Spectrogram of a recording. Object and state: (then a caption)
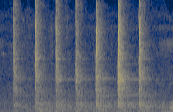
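Iron bridge railing. The iron railing of the Sirahit bridge on the Rantau Sialang route in South Aceh is knocked repeatedly to test whether knocking on the iron calls crocodiles. A steady series of sharp, hammer-like metallic knocks rings out, each with a bright, brief ring. No crocodile appears.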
